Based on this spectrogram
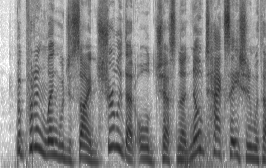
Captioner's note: air whooshing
